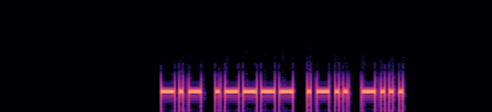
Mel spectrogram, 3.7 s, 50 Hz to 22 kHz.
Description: Morse code, heard as a keyed tone, about 34 wpm, 700 Hz. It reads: K1LB
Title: NA SOTA Chaser Callsigns 35wpm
